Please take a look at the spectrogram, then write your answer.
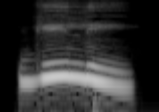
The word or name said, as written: ಗಿಲಿ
